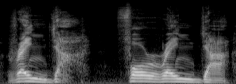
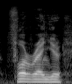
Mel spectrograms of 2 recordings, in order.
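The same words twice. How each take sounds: First: Drawn-out Queensland "Ranger", ending in an open "ya"; mock Queenslander accent. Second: Said in the usual way. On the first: Newcomer imitates the locals' name for the truck, mock Queenslander accent. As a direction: imitate a slow Queenslander saying Ford "Ranger". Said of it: "How can you call the Ford Ranger".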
